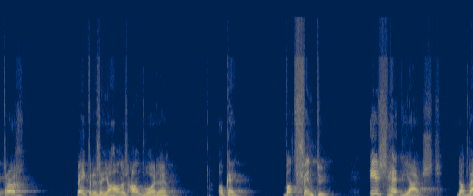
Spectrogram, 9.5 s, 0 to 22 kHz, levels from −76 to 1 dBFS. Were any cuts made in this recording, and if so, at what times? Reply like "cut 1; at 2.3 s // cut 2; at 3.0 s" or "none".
none

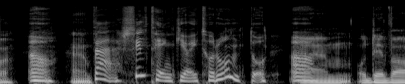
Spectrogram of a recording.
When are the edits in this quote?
cut 1; at 0.9 s // cut 2; at 2.9 s

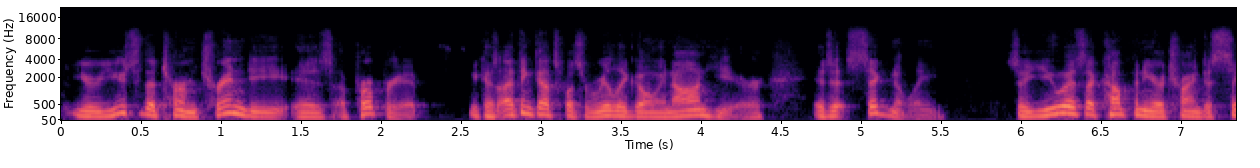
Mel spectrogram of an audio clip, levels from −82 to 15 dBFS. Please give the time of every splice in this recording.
none

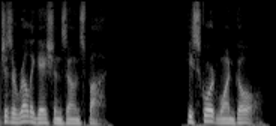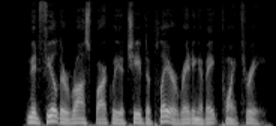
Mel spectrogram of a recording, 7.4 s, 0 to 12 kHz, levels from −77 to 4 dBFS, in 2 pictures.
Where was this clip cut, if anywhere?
cut 1; at 2.3 s

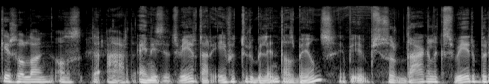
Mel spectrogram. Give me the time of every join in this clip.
none

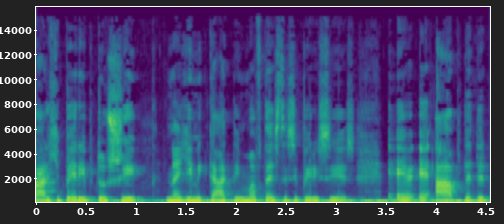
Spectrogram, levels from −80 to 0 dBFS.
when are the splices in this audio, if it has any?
cut 1; at 3.5 s

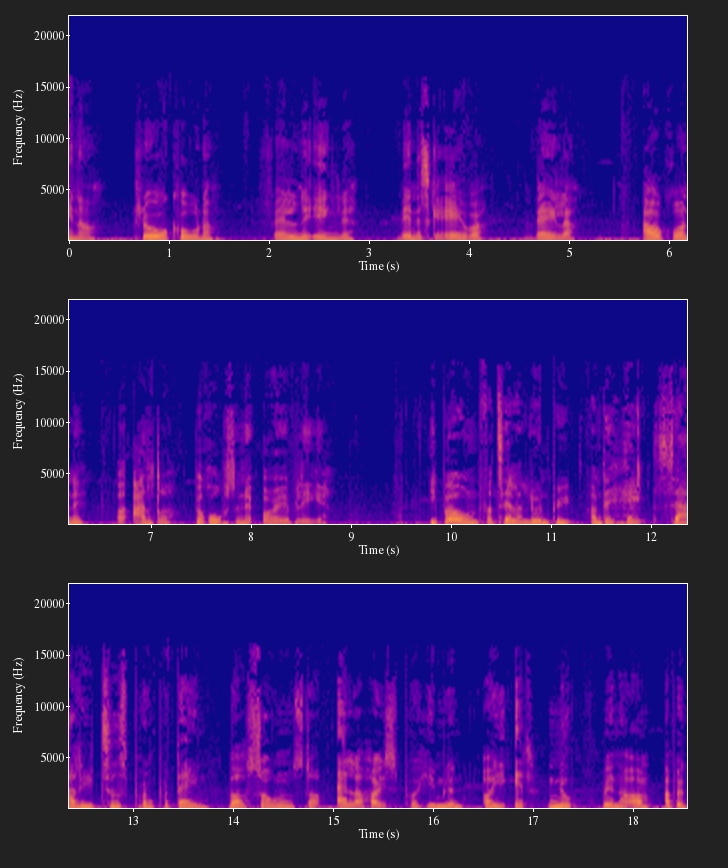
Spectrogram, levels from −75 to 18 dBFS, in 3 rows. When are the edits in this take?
none

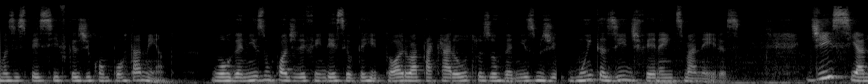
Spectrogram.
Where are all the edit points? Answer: cut 1; at 5.6 s

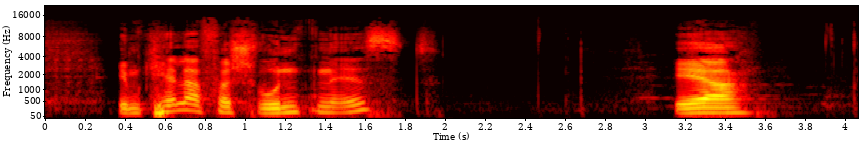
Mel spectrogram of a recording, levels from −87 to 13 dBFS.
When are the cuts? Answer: none

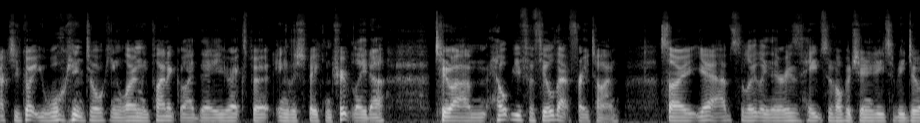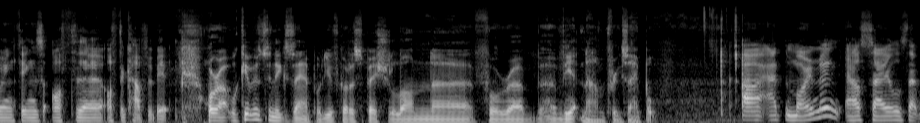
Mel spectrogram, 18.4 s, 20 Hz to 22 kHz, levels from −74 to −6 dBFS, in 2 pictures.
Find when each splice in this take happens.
none

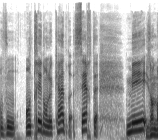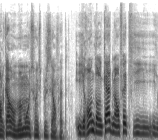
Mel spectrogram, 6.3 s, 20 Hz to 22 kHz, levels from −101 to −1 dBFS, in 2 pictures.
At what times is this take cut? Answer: cut 1; at 4.6 s

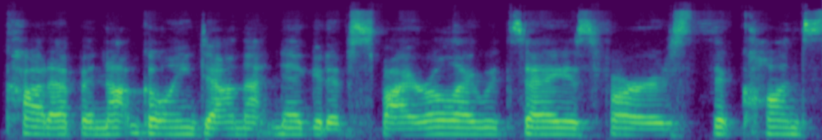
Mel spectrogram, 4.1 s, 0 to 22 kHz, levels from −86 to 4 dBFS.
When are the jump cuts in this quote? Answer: none

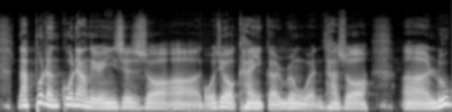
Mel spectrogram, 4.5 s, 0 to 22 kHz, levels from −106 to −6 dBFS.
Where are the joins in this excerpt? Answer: cut 1; at 2.0 s

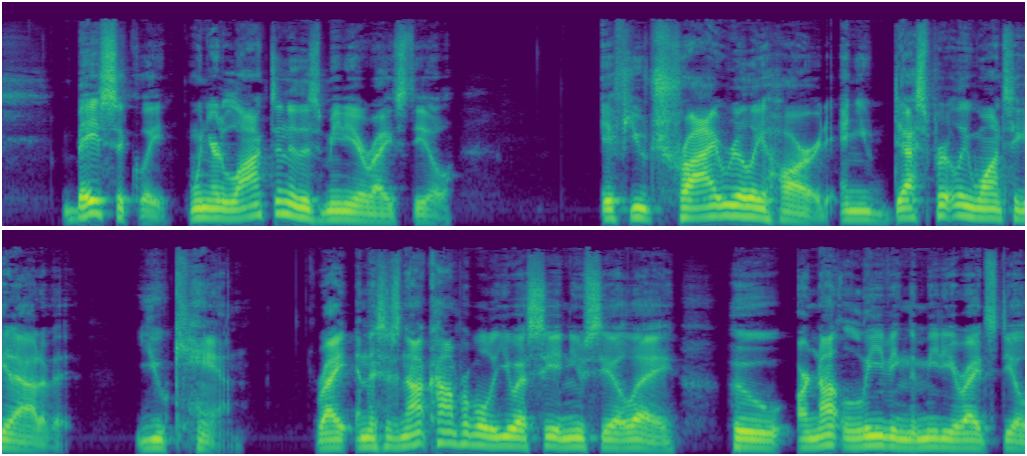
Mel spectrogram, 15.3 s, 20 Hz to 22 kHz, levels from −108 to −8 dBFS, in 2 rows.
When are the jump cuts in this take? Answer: none

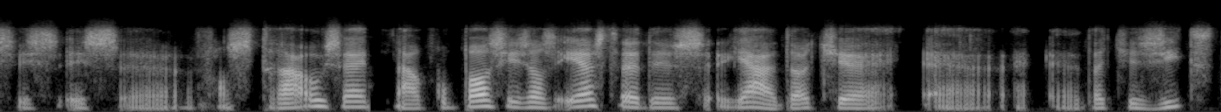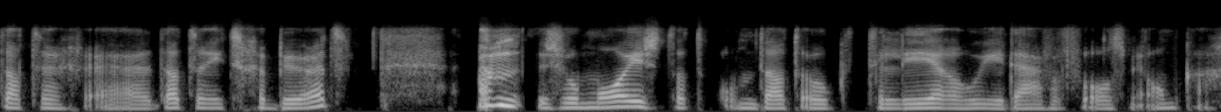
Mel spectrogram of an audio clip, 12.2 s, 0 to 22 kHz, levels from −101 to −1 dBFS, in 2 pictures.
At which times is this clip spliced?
cut 1; at 1.8 s // cut 2; at 8.7 s

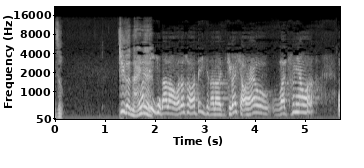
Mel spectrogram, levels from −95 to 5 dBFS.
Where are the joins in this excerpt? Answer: none

